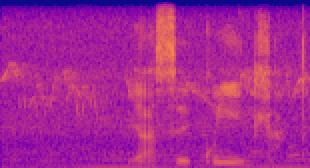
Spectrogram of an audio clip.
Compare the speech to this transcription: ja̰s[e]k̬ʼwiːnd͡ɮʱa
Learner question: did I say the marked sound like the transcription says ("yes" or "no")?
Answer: yes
